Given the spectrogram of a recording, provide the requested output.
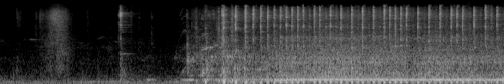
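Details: Cub Cadet Signature Series push mower with bag, first start after look-over, expected it might smoke from oil; starts on one pull and settles into quick, even chug with steady pitch, running smoothly and healthily.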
